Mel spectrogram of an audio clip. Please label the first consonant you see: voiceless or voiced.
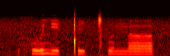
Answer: voiceless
